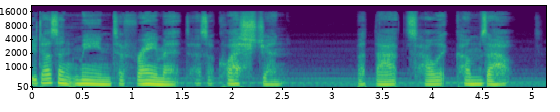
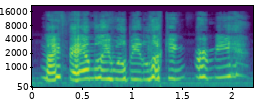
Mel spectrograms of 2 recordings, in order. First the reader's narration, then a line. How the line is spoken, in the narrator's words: Michelle ... screaming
